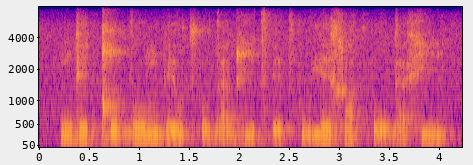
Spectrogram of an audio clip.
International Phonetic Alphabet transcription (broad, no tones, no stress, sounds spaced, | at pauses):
ŋ ɡ e ǃʰ o̰ ɡ o m b ḛ u̯ t͡sʼ o̰ d æ̰ ɖʱ i t͡sʼ ḛ t͡sʼ ṵ j e x ɽ ɒ t͡sʼ o̰ ɡ æ̰ x i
